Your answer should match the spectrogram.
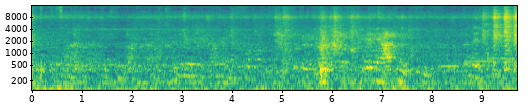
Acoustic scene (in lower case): restaurant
